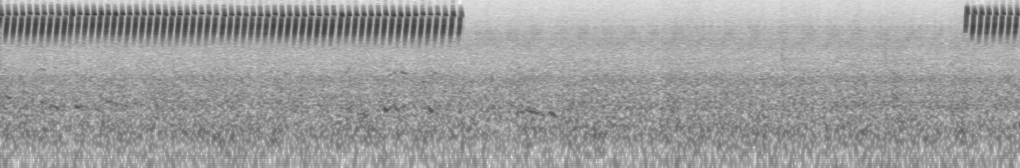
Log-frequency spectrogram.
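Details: Golden grasshopper, pausing style, used as songbird training sound with trickling water: a bright rapid-pulsed high buzz runs about four and a half seconds, breaks into five seconds of quiet hiss, then starts again.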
